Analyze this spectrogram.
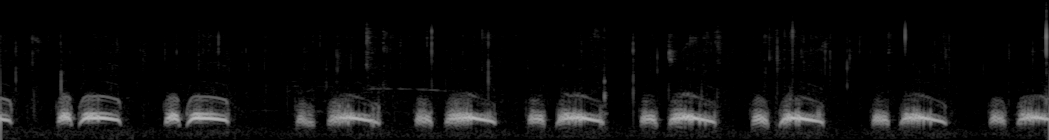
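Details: Spotted dove giving 'thổ âm' coos: low hollow notes in short groups, some phrases ending in a longer drawn, falling coo, repeated steadily with brief pauses; faint clicks in the background.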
